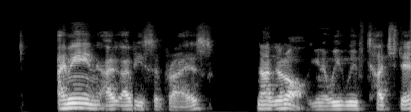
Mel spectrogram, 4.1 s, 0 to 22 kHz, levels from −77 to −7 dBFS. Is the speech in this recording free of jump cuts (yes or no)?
no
